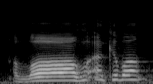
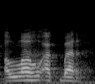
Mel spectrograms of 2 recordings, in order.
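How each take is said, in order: First: The final r is pronounced thick and heavy. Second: The final r is pronounced thin and light. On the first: The speaker calls it right. "dia bacanya harus tebal" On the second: The speaker calls it wrong. "Kalau tarkik"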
